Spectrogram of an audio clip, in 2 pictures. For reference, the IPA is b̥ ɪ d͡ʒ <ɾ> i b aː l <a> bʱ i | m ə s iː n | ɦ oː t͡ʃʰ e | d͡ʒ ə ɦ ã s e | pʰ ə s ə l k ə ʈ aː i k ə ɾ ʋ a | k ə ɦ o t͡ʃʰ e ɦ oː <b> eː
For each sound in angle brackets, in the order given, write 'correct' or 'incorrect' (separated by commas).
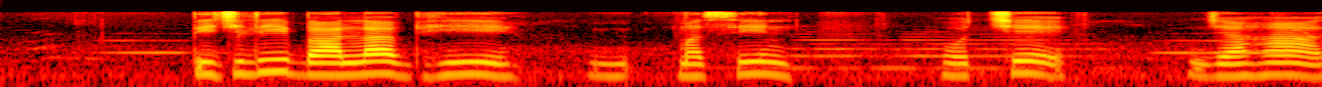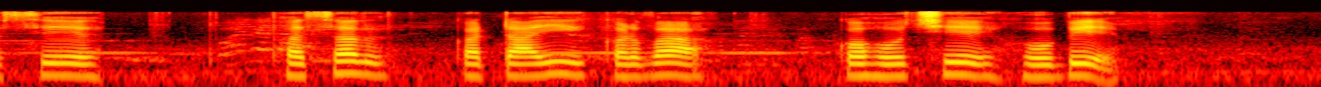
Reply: incorrect, correct, correct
